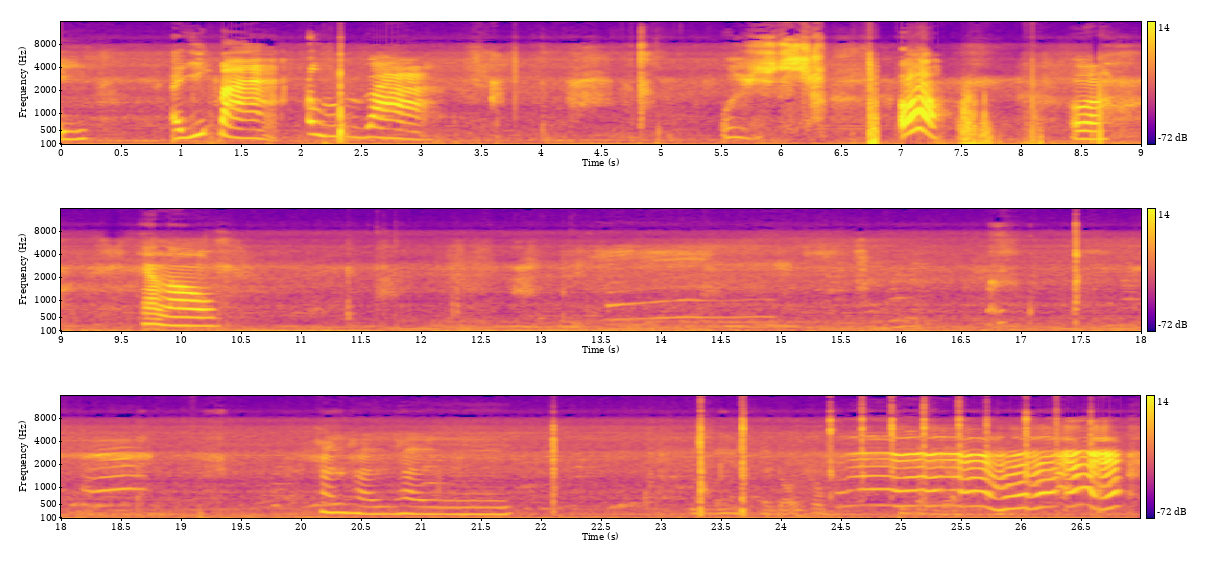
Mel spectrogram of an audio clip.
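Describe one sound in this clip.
A baby coos and babbles close by.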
